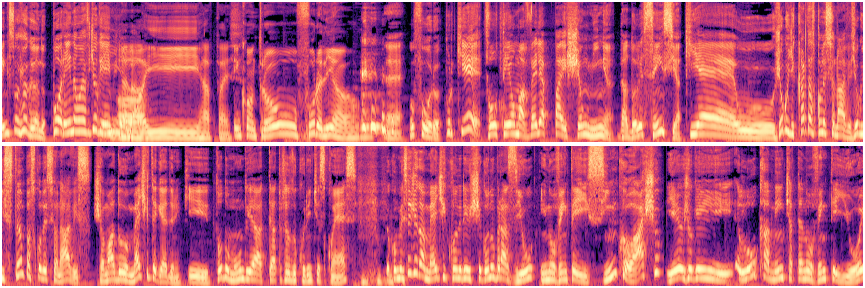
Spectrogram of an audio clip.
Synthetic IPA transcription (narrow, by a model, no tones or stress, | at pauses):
bẽɪst̪owʒoɡɐ̃nd̪ʊpoɾẽj̃nɐ̃w̃ɛvid͡ʒioɡẽj̃mɪ̃ihapajsẽkõnt̪ɾoʊfuɾʊaliɔ | ɛʊfuɾʊpoɾkʰevowt̪ejaũmɐvɛʎɐpajʃɐ̃w̃mĩɲɐ̰d̪ɐːd̪olesẽsiɐ̰kʰɪɛʊʒoɡʊd͡ʒɪkaɾt̪ɐskolesionavejzʒoɡʊd͡ʒɪst̪ɐ̃mpɐskolesionavejsʃamad̪ʊmɛd͡ʒikɪd̪eɡɛd̪eɾkɪt̪od̪ʊmũnd̪ʊiɐt̪ɛɐt̪oɾsid̪ɐd̪ʊkoɾĩnt͡ʃiɐskõɲɛsɪ̥ewkomesejɐʒoɡaɾmɛd͡ʒɪkɪkwɐ̃nd̪elɪʃeɡownʊbɾaziwẽnovẽnt̪ɐisĩŋkʊewaʃʊɪaiewʒoɡejlowkɐmẽnt͡ʃɪat̪ɛnovẽnt̪ɐioj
